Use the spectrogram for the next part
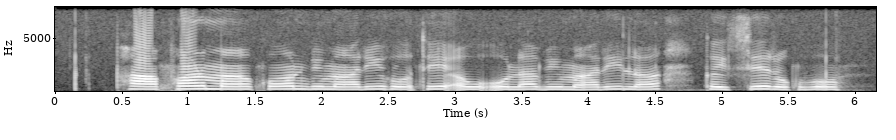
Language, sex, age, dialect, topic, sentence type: Chhattisgarhi, female, 18-24, Northern/Bhandar, agriculture, question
